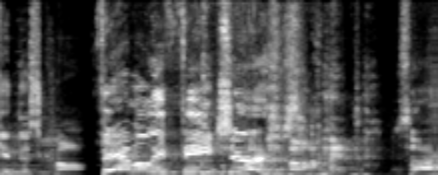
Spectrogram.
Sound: yelling; laughing

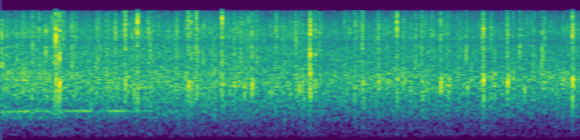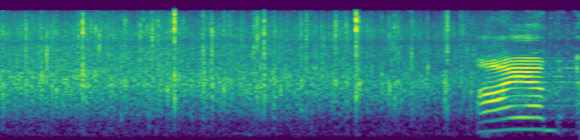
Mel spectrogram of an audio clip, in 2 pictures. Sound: applause

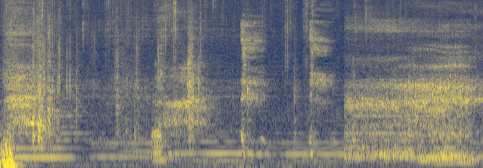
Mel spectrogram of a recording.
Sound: heavy breathing

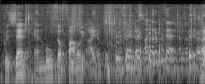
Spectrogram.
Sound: scattered chuckling rings

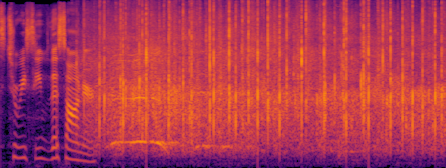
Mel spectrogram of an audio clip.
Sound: cheering and clapping

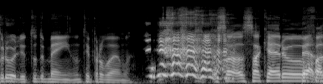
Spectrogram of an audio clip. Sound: laughs

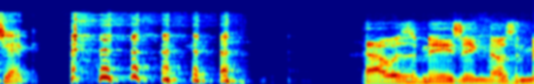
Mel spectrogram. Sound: laughs

